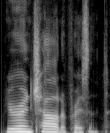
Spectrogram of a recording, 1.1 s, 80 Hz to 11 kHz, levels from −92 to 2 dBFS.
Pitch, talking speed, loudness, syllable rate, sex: 210 Hz, 270 wpm, -14 LUFS, 5.9 syllables/s, female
